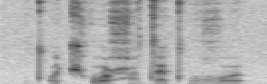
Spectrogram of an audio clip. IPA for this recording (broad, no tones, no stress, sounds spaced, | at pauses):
tʼ ɔ t͡ʃʰ o ħ a̤ t æ tʼ o̤ ʁʷ ə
